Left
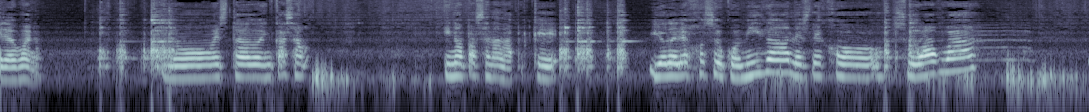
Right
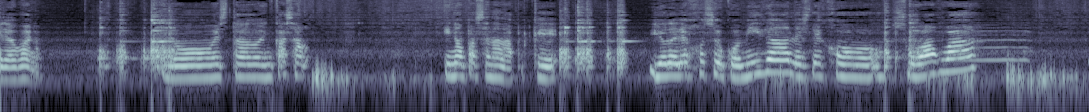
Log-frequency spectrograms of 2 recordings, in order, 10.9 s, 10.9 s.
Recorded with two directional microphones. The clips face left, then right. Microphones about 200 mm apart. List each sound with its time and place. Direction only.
0.0 s speech: 20° left (ahead or behind)
1.1 s speech: 10° left (ahead or behind)
4.4 s a woman's voice: 10° left (ahead or behind)
5.6 s dishes: 10° right (ahead or behind)
6.5 s a woman's voice: 15° left (ahead or behind)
